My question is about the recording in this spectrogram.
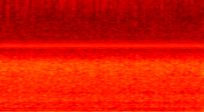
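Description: Steady low hum with an even hiss underneath, unchanging throughout: the recording's background noise between phrases of narration.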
